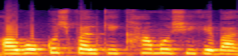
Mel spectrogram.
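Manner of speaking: ordinary delivery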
